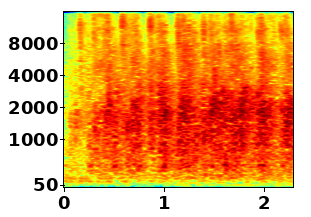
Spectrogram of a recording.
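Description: Audience applauding, swelling quickly at the start and then holding steady.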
